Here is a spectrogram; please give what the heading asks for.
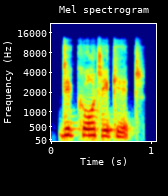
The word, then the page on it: decorticate: Indian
